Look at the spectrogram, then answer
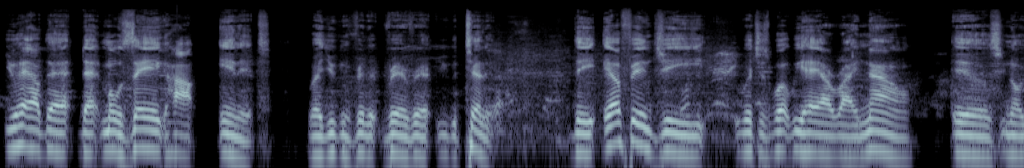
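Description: A man's voice: lowish voice, a little mellow. A man hosting a podcast in casual chat, who often repeats words and restarts phrases. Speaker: podcast host. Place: outdoor brewery event.

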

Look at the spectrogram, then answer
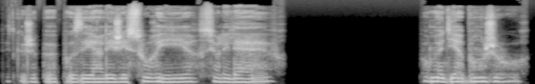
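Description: A woman meditation instructor guides mindfulness practice in a soft, breathy, soothing near-whisper, leaving gentle pauses. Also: on the low side, flat delivery, no room sound, studio quality. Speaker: meditation instructor and podcast host.

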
